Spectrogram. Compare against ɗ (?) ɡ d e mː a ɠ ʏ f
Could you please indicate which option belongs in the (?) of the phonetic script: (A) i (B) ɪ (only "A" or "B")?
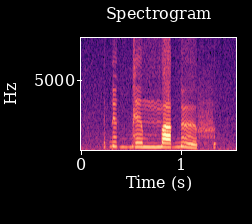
B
